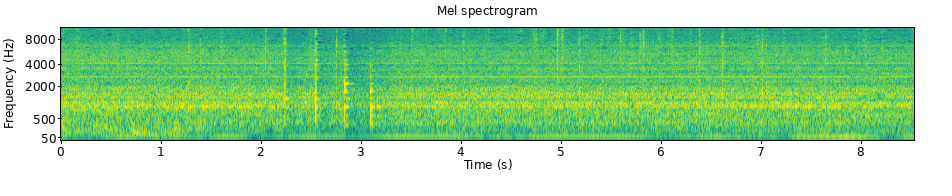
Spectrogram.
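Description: Steady rushing hum of a running forge, with a few sharp metallic clinks about two to three seconds in.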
